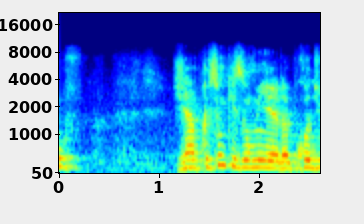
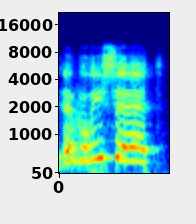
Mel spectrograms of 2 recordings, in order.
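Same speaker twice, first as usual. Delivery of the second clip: high, slow call of her name; mock nurse calling out, higher; calling out to the old lady; 10 semitones higher, slower than usual. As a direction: hail an old woman like a nurse would. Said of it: "ils lui ont dit à la vieille".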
